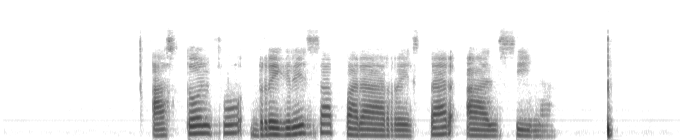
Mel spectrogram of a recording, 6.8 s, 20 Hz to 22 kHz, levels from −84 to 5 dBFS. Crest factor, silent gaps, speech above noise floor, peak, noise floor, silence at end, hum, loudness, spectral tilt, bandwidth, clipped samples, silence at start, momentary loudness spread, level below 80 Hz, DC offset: 24 dB; none; 55 dB; -2 dBFS; -80 dBFS; 0.7 s; none; -26 LUFS; -6.5 dB/octave; 9.2 kHz; under 0.1%; 1.5 s; 8 LU; -70 dBFS; under 0.1%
